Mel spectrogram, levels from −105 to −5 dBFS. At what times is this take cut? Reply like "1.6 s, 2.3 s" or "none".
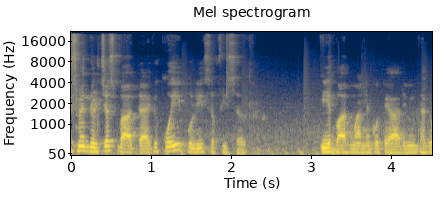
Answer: none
